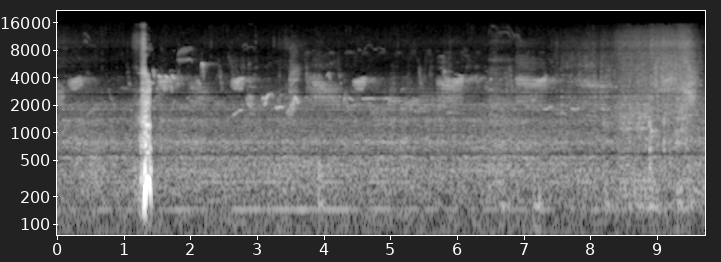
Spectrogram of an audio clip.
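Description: Birds chirping and calling in the surrounding trees, with one short, loud thump a little over a second in.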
